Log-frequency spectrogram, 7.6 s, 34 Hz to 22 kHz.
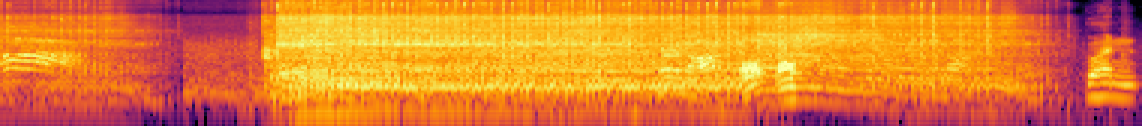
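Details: Rebuilt straight-gassed Stihl MS390 chainsaw restarted after rebuild: starts, then a strong, even high-pitched buzz holds steady about five seconds before cutting off; engine runs healthy, though the oiler doesn't move freely and needs replacing.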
